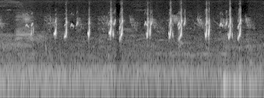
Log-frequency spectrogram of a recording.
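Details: Female rain quail calling: sharp, clipped double notes in quick pairs, repeated unevenly about once a second, with a faint low rumble underneath.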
